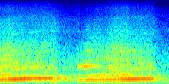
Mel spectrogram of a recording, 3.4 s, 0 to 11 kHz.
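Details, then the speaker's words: ST170-powered Mk1 Escort, warm, after reconnecting number 4 HT lead left unplugged (had been running on 3 cylinders): revs climb and fall smoothly, even note, all four cylinders firing. Normal running. "And yesterday when I was messing about, I forgot to plug number 4 HT lead back in, so yeah, she should run a lot better now."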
